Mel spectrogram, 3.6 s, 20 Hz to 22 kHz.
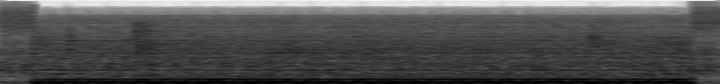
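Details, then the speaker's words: Stock Fox Body Mustang V8, given a shot of gas to drop the idle, after a no-parts fix. Low, steady, even rumble with no misses, hunting or vibration; smooth idle the owner never had, no longer needing his foot on the gas. "Okay, Joe's gonna give it a shot of gas to drop the idle. And here we have it. There you go. This is what he never had since he's bought the car."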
